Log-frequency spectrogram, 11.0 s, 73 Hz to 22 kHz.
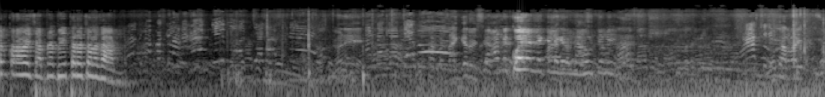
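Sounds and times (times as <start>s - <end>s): children chattering and calling: 1.6s - 11.0s.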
